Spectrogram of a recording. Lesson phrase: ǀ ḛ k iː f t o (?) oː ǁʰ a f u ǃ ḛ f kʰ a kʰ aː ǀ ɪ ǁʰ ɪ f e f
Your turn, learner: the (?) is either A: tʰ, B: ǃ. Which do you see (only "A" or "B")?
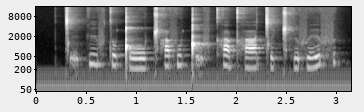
B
